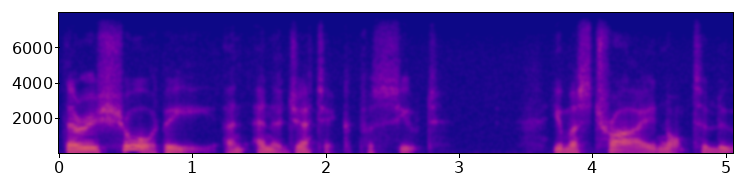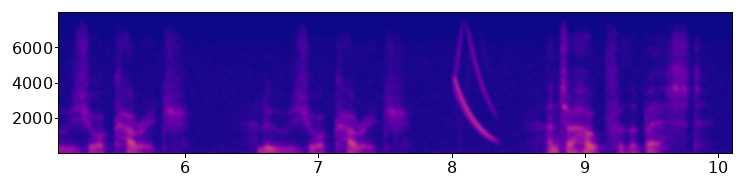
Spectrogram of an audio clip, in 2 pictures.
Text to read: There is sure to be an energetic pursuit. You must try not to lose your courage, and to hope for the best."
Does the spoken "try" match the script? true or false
true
